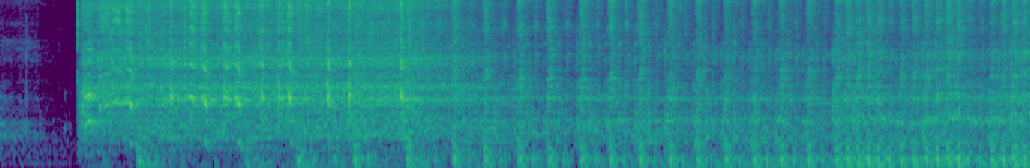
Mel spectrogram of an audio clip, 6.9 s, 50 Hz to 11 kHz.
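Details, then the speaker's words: 2006 Honda TRX350 Rancher barn-find ATV, first start after a carburetor rebuild and fuel system cleanup: a brief crank, then the single catches at once and settles into a steady, even idle with a whiff of smoke; normal start and idle. "was I saying about Honda's idle being off? Spot on, man. Got a whiff of smoke out the back. I'm impressed."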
